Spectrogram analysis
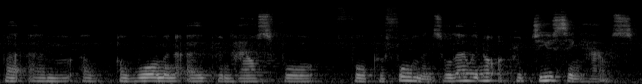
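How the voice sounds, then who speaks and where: A middle-aged English woman, a resident playwright, talking reflectively in a wry, self-mocking way with many pauses and restarts. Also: low voice, little pitch movement, darkish tone, roomy sound, a little hiss or hum. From England. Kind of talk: reflective interview talk.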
